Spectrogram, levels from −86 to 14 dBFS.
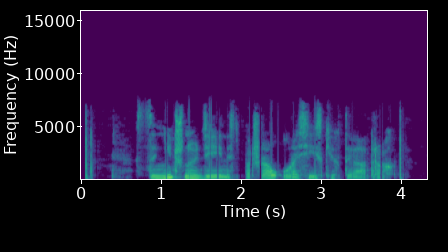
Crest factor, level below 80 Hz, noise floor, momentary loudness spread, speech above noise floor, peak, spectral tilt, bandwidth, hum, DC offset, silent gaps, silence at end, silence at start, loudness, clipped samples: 20 dB; -50 dBFS; -48 dBFS; 14 LU; 27 dB; -2 dBFS; -5.5 dB/octave; 7.8 kHz; none; under 0.1%; none; 0.3 s; 0.05 s; -21 LUFS; under 0.1%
